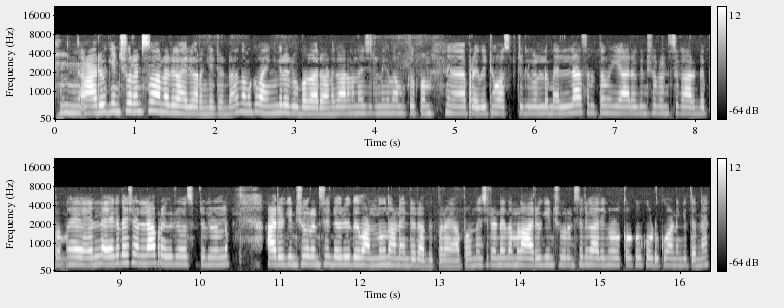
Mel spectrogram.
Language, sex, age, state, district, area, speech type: Malayalam, male, 45-60, Kerala, Kozhikode, urban, spontaneous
